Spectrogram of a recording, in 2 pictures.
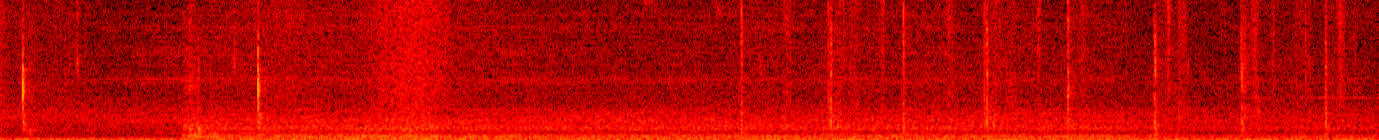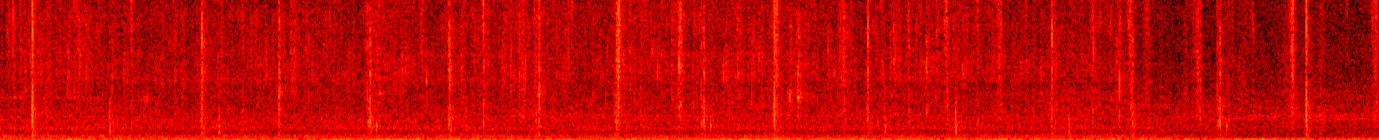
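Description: An oven hums steadily.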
